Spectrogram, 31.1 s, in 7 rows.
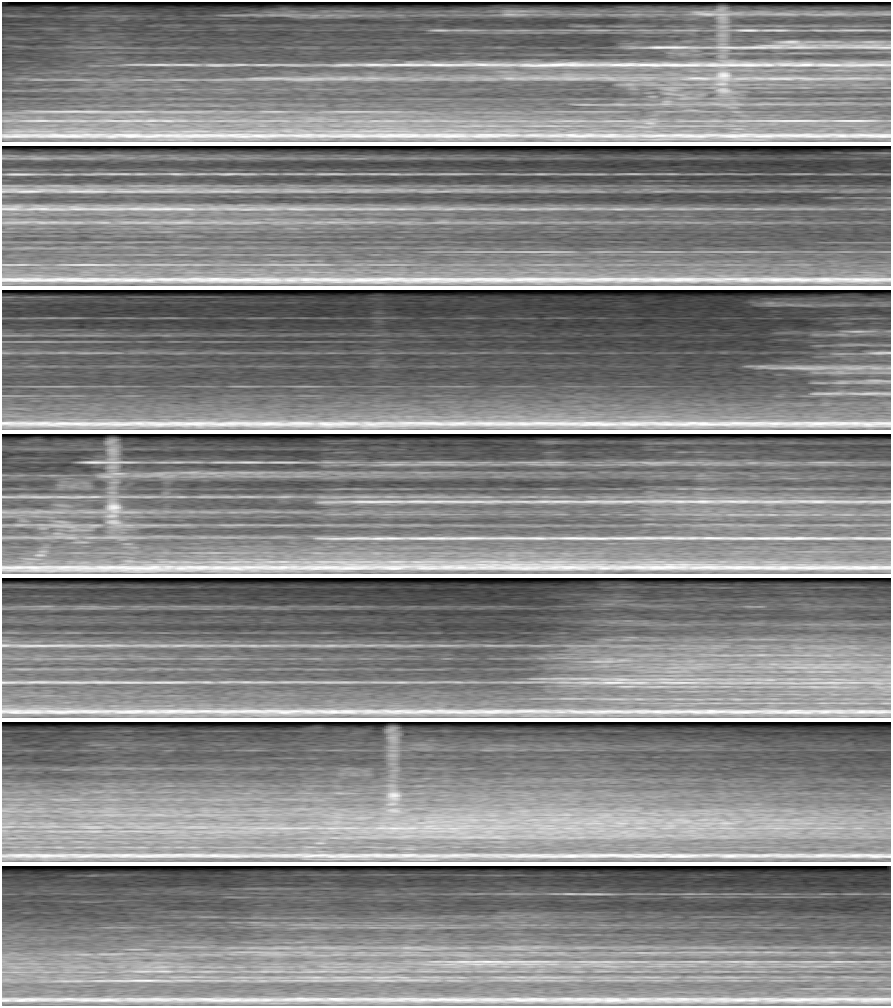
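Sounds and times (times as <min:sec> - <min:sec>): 
horror ambience: 0:00.0 - 0:31.1.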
